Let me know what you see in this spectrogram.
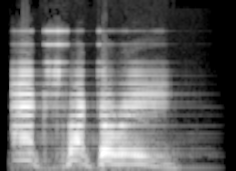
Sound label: sonovox; x facory; Kermis X Factory tunes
